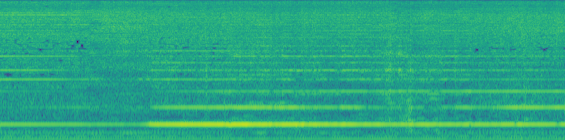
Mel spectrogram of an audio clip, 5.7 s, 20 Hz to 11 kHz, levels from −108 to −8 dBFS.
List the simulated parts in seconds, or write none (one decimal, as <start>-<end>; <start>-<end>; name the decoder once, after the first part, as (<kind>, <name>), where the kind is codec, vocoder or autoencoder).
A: 0.9-1.5 (codec, SNAC); 2.3-4.7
